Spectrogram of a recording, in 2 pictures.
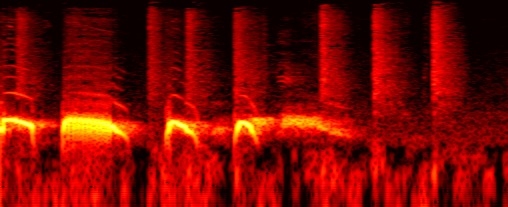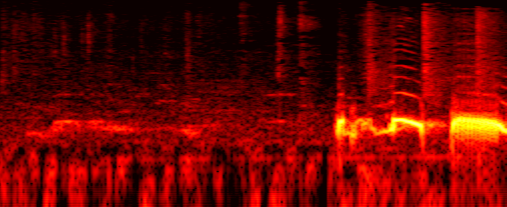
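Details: Spotted dove cooing as a lure for reluctant birds: a run of strong, bent coo notes, then a quiet gap with faint cooing, and a loud burst of repeated coos at the end, with clicking noises.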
